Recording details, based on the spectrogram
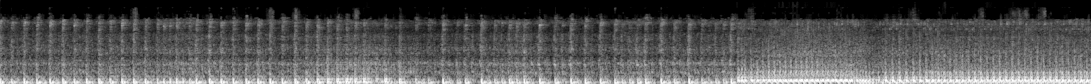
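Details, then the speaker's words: Yamaha Jupiter Z bored-up engine used daily, fresh oil, new spark plug and fuel: loud choppy single-cylinder idle through free-flowing exhaust, then steady rev rise and hold, clean without knocks; normal running. "Ya, oke guys, tadi kita udah dengerin suara motornya. Tentunya di video kemarin, di suara komparasi knalpot kemarin sudah ketahuan gimana suara knalpot dari si motor ini."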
